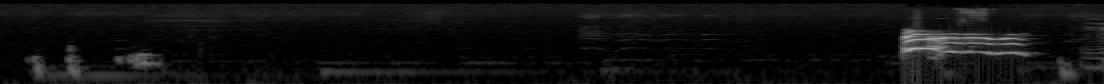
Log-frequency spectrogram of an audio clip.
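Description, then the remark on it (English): A pet dog gives a few soft, muffled woofs, then after a quiet stretch lets out one loud, harmonic bark with a whiny edge. “You can hear my dog.”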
